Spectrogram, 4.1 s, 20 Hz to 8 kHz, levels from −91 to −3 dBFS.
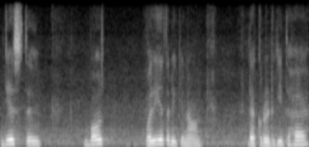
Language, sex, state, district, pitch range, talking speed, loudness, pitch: Punjabi, male, Punjab, Kapurthala, 190-215 Hz, 130 wpm, -17 LUFS, 200 Hz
